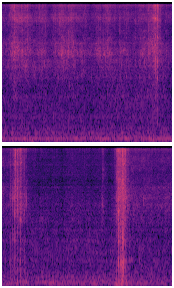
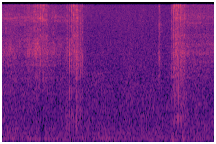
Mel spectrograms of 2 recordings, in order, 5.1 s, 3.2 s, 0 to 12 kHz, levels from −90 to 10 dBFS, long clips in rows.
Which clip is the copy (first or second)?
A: first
